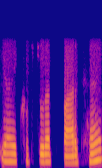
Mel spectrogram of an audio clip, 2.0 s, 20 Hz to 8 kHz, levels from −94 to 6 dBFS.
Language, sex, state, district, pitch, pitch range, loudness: Hindi, male, Bihar, Gopalganj, 140 Hz, 130-145 Hz, -20 LUFS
